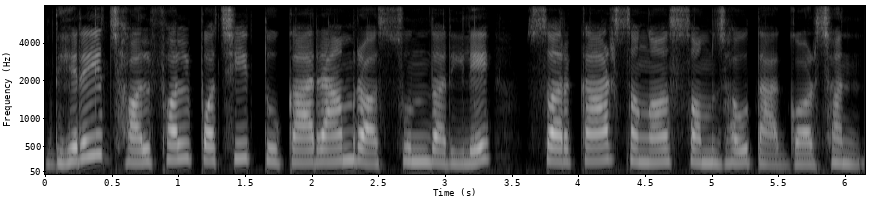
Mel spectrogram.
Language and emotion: Nepali, neutral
